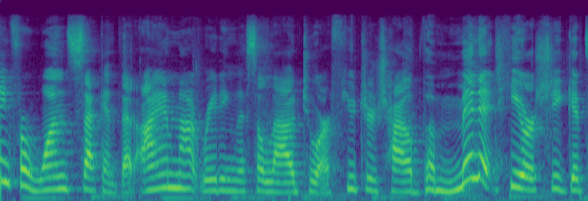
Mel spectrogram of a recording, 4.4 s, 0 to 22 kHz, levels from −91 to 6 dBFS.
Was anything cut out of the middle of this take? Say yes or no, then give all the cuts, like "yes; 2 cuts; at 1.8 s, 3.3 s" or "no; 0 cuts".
no; 0 cuts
